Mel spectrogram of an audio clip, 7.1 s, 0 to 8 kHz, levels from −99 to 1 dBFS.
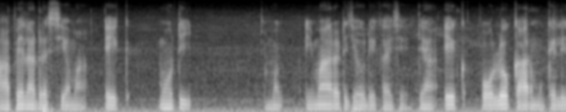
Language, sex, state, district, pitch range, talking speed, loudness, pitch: Gujarati, male, Gujarat, Valsad, 95-105 Hz, 125 wpm, -21 LUFS, 100 Hz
